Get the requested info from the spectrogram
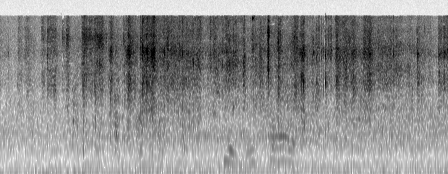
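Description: Dogs' paws running and scuffling through dry fallen leaves, a steady crackling rustle, with a brief pitched vocal sound that bends up and down about halfway through.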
